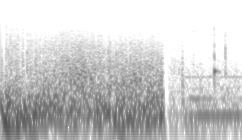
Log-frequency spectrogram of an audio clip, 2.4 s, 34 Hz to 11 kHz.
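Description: A World War 2 mortar shell explosion, a loud sustained roaring blast with heavy low rumble lasting over a second and a half, then cutting off abruptly into faint lingering debris and background noise.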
